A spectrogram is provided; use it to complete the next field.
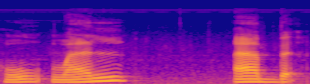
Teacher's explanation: الف در هنگام وصل میفته، نخونده نمیشه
